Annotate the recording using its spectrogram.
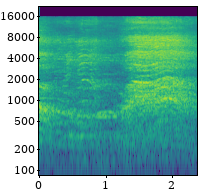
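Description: Several voices shouting loudly over crowd noise, in long drawn-out yells that rise and fall in pitch.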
